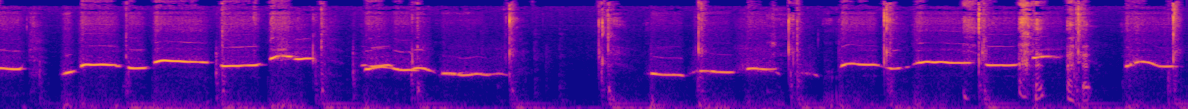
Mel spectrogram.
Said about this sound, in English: Okay, yeah, he can't whistle and laugh at the same time.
